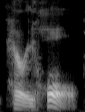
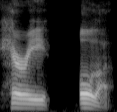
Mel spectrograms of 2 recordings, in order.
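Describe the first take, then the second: First: The surname sounds like English 'hole', one syllable. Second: The surname sounds like 'Ola', two syllables. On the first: The speaker calls it wrong. "if you were to pronounce it in America" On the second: The speaker calls it right. "It it's like Ola"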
